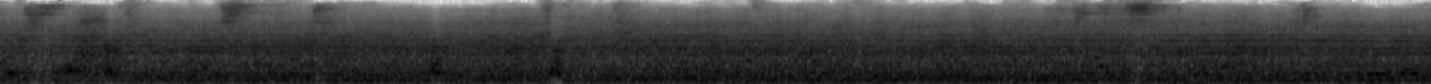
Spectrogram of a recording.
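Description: Double-stack intermodal train of container well cars rolling past: a steady, loud rumble of steel wheels on rail. Brief high-pitched wheel squeals come now and then, several in the first few seconds and one near the end.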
